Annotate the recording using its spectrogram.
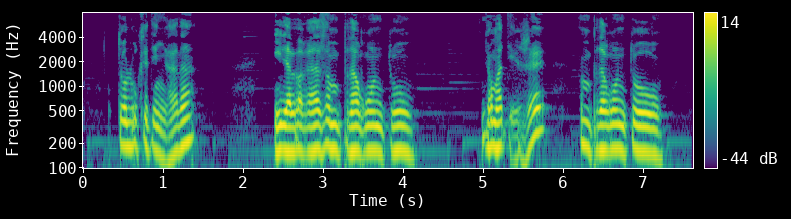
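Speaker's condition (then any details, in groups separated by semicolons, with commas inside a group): Down syndrome; age 45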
